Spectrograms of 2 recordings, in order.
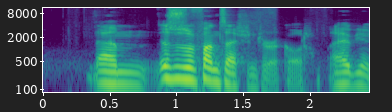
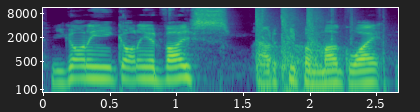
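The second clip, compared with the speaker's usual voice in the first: usual speaking voice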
